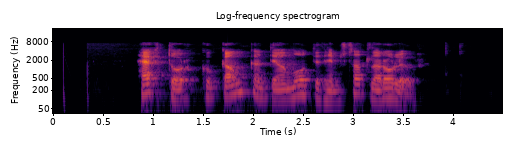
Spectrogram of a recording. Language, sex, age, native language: Icelandic, male, 40-49, Icelandic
